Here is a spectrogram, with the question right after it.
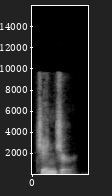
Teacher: the modern form of the word is ginger, pronounced with soft G's, which is a French pronunciation. The Latin pronunciation would have used hard G's.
